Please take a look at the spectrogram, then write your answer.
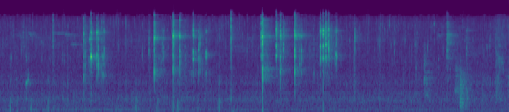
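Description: A utensil scrapes and taps against a pan while tomato puree is stirred into a chicken jalfrezi sauce, with irregular clinks and scrapes over a soft, low simmering hiss.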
